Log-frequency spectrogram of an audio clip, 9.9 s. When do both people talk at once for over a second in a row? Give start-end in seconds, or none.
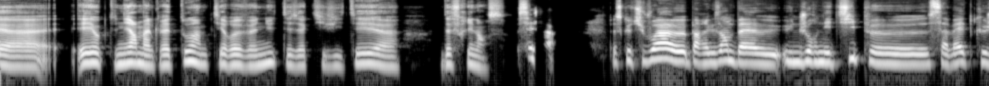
none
